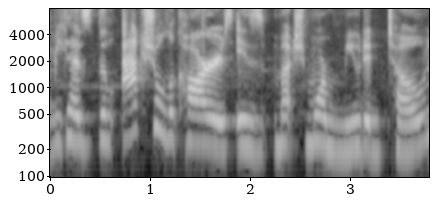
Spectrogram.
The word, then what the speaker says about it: LCARS: And I was worried, right, because the actual Lakars is much more muted tones. You're also at 20. Do you pronounce it Lakars or is it Elcars? Elcars. Elcars, because it's not.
